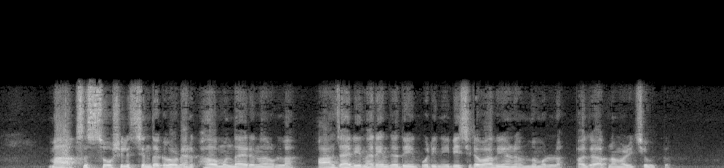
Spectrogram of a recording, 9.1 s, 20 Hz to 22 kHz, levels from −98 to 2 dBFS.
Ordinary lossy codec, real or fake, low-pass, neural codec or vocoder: Opus, 64 kbps; fake; 10.8 kHz; codec, 24 kHz, 0.9 kbps, WavTokenizer, medium speech release version 2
